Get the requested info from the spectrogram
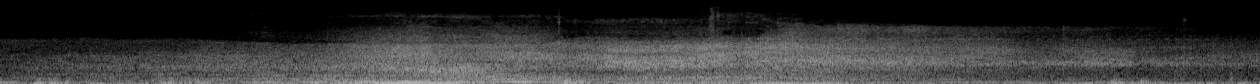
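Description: Road traffic passing close by: tyre and engine noise swells to a peak about four seconds in, stays up for a few seconds, then fades away slowly.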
